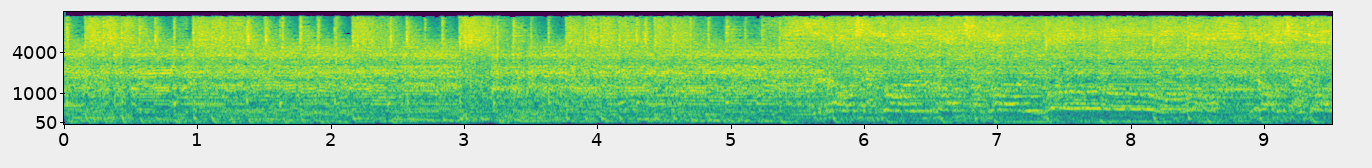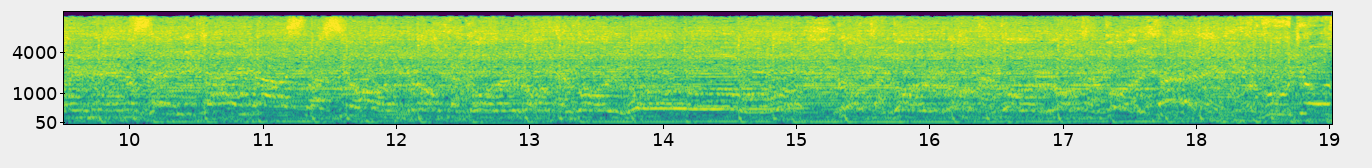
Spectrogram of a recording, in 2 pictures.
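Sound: crowd shouting and yelling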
